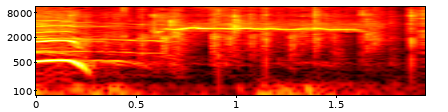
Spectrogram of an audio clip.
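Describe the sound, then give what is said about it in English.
A short burst of audience clapping, scattered and uneven, layered under a loud falling whistle-like tone at the start and a thin, steady high tone that holds through most of it. “when I have him clap for you, you got to go back to your seat.”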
